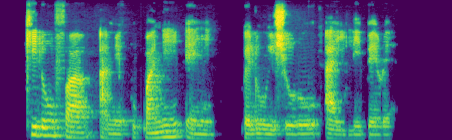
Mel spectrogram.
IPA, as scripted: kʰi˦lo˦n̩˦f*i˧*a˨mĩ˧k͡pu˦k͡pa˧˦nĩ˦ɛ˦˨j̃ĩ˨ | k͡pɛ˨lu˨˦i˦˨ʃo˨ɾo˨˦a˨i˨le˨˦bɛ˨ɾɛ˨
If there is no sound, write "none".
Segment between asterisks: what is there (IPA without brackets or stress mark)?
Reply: a˧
